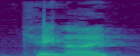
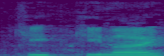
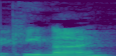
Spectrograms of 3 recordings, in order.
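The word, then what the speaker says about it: Kane: And she comes to us all the way from Kine, Pennsylvania, Alaska. Did I say it right? K9. Okay, K9.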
